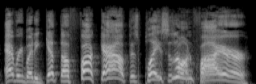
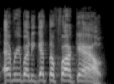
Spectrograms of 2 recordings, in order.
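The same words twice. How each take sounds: First: High, loud frantic shout, slowing at the end; loud retold alarm yell; mock panicked yell. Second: Mock yell. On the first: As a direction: bellow it like a Santa ripping off his beard. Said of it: "and said". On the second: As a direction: bellow it like a Santa fleeing a fire. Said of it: "rip off your beard and yell".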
